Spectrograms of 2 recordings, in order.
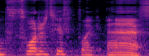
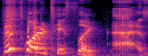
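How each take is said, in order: First: It is said at a calm, ordinary volume. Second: It is yelled out very loudly. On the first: "she didn't say" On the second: "and just like yelled it"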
